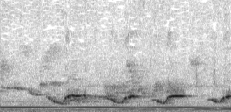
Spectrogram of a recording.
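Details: Slow, mellow whistles of a white-rumped shama in therapy audio: long gliding notes that dip and rise in smooth waves, with a thin steady tone in the background.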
